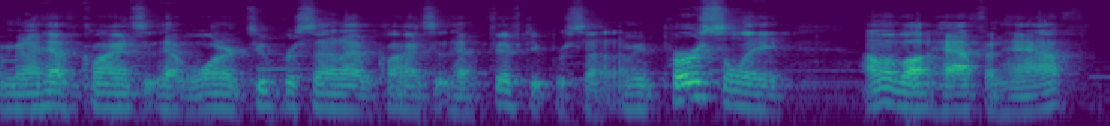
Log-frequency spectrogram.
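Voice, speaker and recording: Music in the background behind a man at medium pitch, very fast in pace, with ordinary pitch variation. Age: 60s. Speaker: investment manager. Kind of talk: interview. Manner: halting, many restarts and fillers.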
